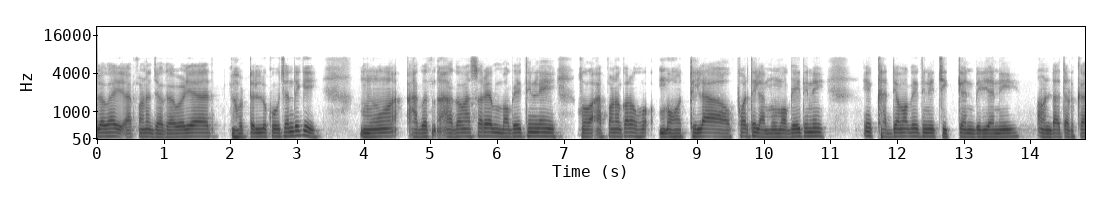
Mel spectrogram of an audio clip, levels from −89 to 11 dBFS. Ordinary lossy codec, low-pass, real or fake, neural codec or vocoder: none; 7.2 kHz; fake; codec, 16 kHz, 2 kbps, FunCodec, trained on Chinese and English, 25 frames a second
